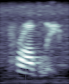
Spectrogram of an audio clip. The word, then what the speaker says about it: probably: is probably this word is often pronounced probably two syllables probably I do have a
